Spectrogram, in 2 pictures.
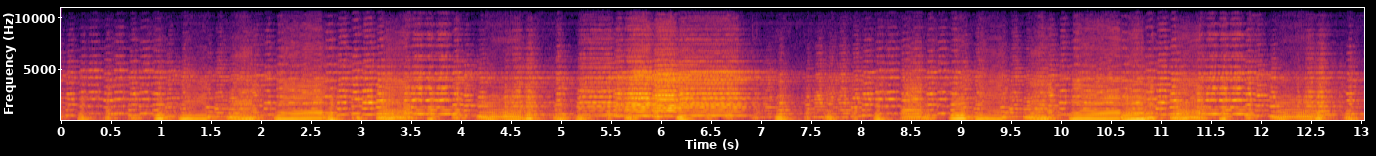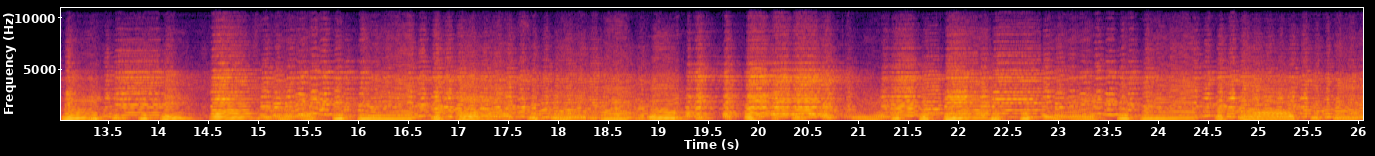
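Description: Solo Munda diatonic button accordion (Slovenian frajtonarica) playing a lively instrumental folk tune, with continuous bellows-driven melody over a steady alternating bass-and-chord beat.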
